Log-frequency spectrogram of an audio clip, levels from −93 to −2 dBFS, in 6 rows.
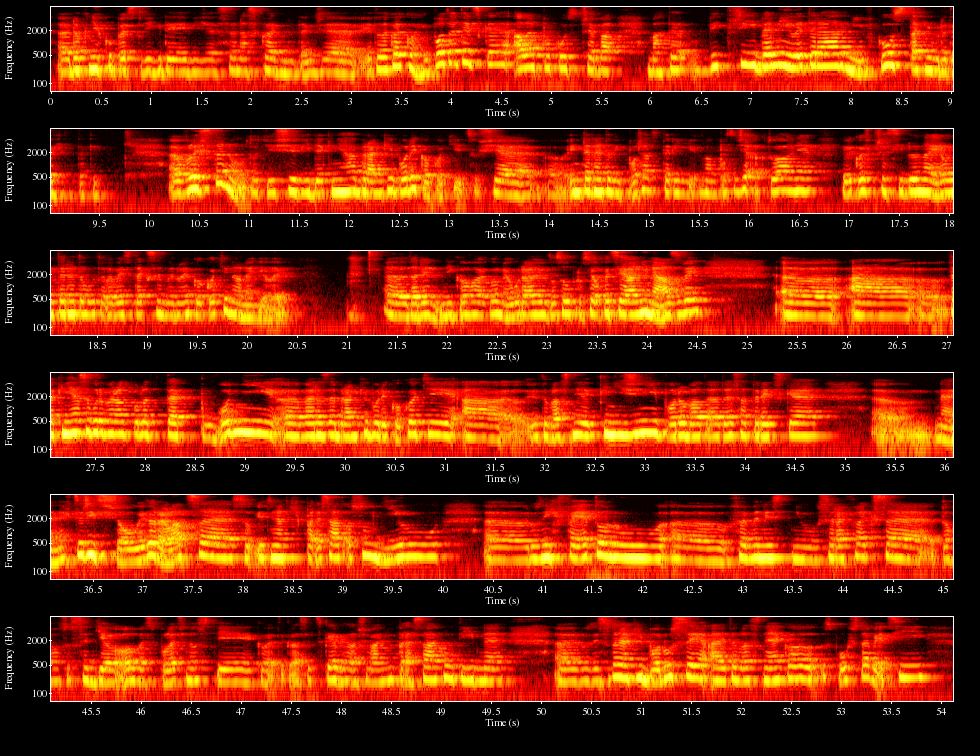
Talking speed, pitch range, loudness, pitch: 140 wpm, 205-235 Hz, -28 LUFS, 220 Hz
